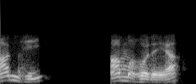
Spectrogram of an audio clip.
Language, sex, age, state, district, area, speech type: Sanskrit, male, 60+, Tamil Nadu, Coimbatore, urban, conversation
